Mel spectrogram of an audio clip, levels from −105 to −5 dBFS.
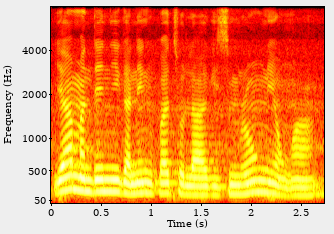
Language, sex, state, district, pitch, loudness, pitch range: Garo, male, Meghalaya, South Garo Hills, 155 Hz, -15 LUFS, 130-175 Hz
